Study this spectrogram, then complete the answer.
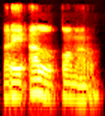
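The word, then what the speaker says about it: رأى القمر: ro'al qamara, ro'al qamara, maka cara baca Imam Syu'bah adalah ketika diwasalkan, ya, waslan bi imalati ra' faqat, ya, ra-nya saja yang diimalakan. Maka dibacanya real, real qamar, real qamar, a-nya tidak.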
